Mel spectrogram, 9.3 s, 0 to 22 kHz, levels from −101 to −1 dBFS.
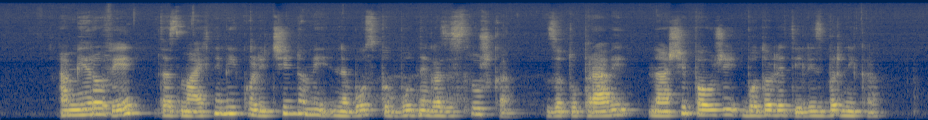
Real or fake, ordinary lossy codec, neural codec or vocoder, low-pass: real; none; none; 19.8 kHz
